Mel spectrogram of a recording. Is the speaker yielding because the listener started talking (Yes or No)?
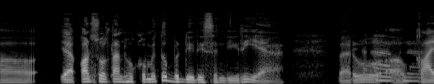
No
